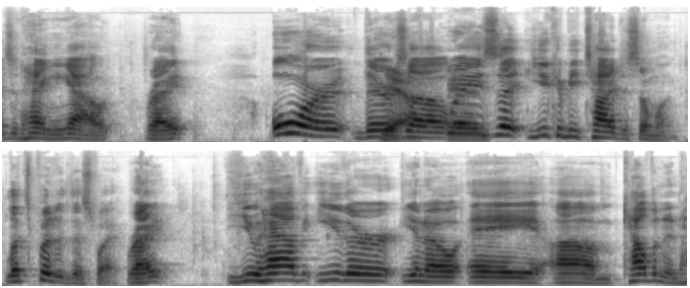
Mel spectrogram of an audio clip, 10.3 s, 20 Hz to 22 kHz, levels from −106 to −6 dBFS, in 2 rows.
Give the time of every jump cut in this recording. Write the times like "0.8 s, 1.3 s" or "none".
3.3 s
